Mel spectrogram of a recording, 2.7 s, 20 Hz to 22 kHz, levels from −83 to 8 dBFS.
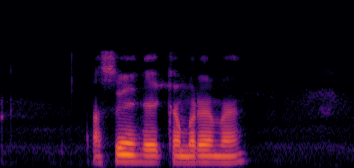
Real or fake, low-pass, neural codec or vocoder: fake; 7.2 kHz; autoencoder, 48 kHz, 32 numbers a frame, DAC-VAE, trained on Japanese speech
